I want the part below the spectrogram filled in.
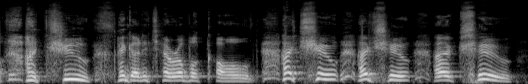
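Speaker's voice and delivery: sneezy put-on granny voice; wolf hamming up a cold; sick fake grandma.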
